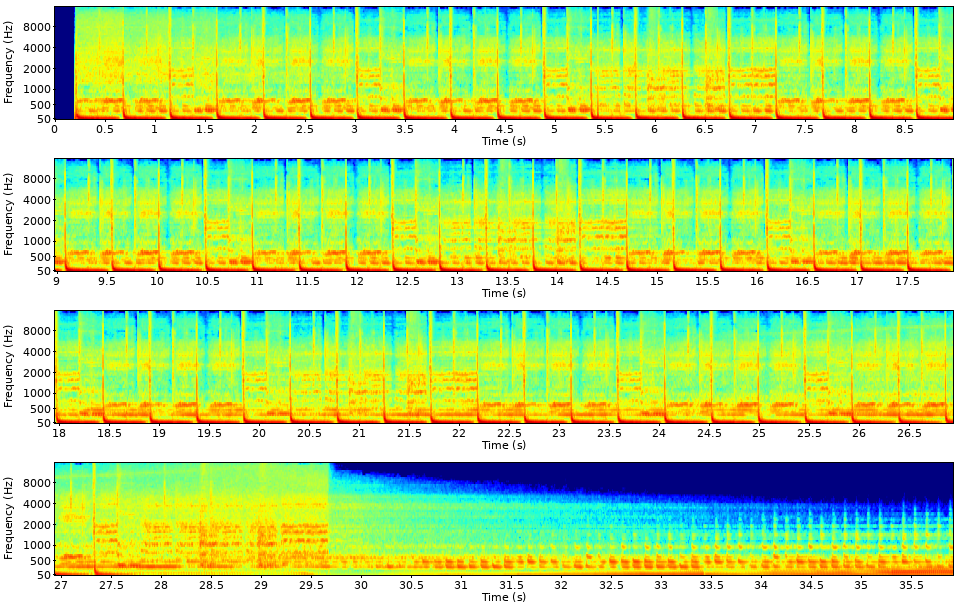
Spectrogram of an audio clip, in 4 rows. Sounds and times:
Electronic dance music: 0.2s - 35.9s.

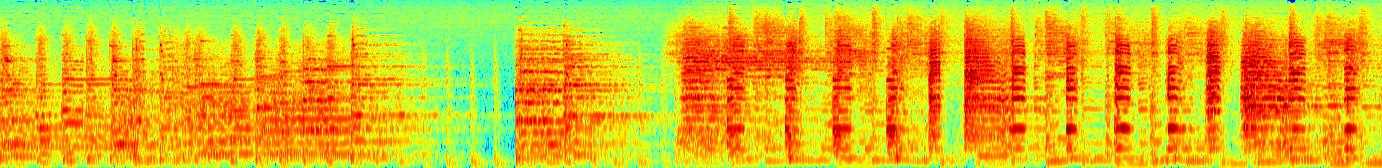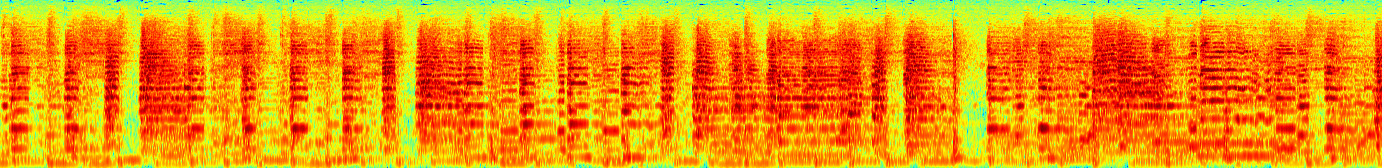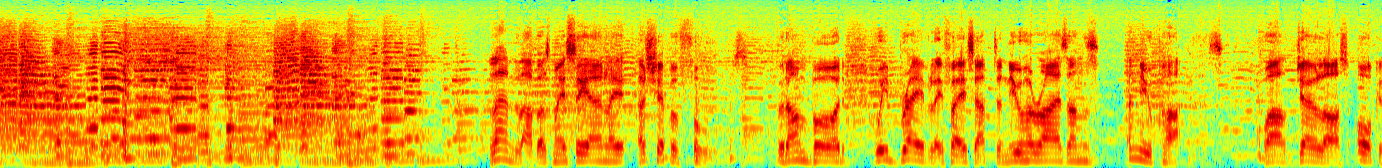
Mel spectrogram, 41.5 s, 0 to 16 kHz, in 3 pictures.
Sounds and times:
Orchestra: 0.0s - 41.4s
Speech: 32.5s - 41.4s.

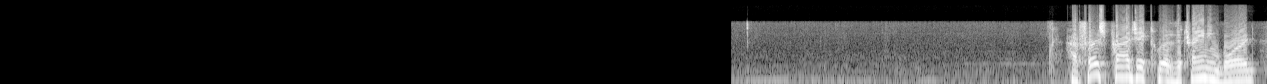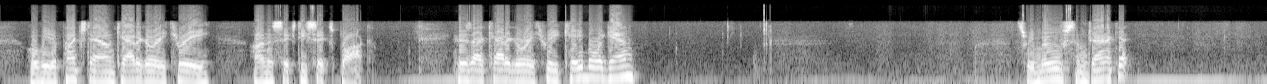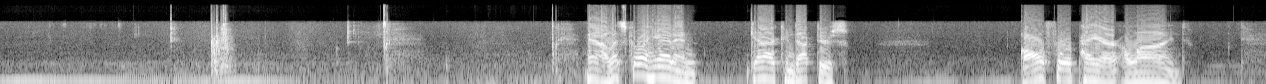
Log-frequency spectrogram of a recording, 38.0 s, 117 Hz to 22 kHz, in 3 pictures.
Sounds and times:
Speech: 10.7s - 16.4s, 17.2s - 19.1s, 22.8s - 24.0s, 31.2s - 33.9s, 35.6s - 37.3s.

